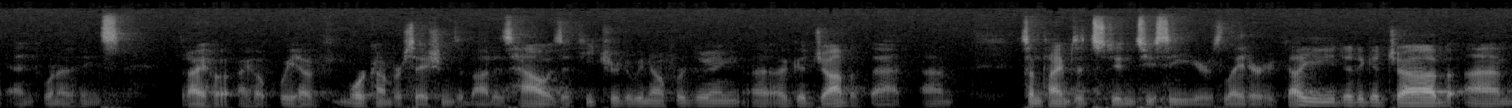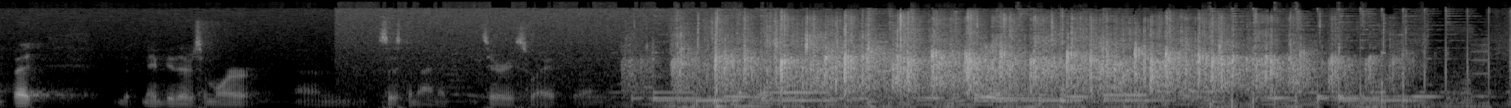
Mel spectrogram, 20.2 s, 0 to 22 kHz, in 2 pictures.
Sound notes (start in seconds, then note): 14.2 audience applauds; 14.2 bright music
